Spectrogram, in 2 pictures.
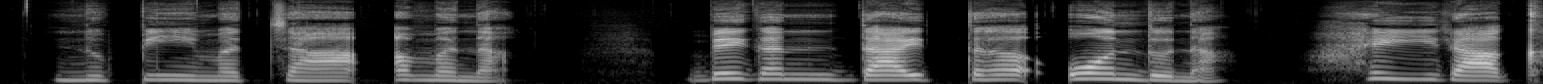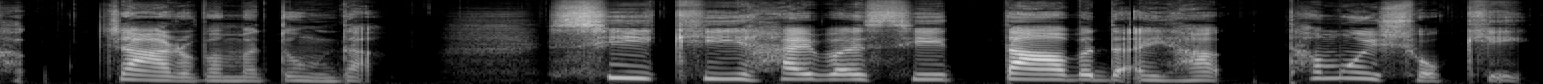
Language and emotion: Manipuri, sad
